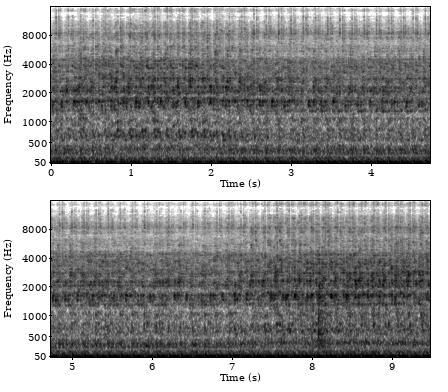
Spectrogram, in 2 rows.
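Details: Tractor 7600 diesel idling with an uneven, lumpy beat about three times a second: a rough idle as if a cylinder is misfiring, after coolant found and cracked glass; owner suspects something going out the exhaust valve, cause not confirmed.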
